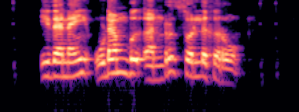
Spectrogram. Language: Tamil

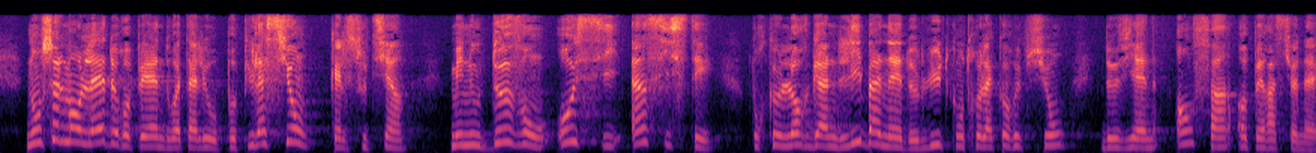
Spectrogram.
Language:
French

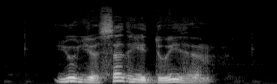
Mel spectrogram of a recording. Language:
Kabyle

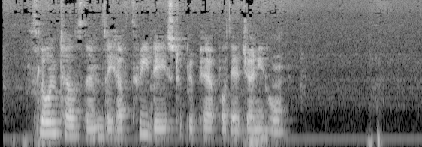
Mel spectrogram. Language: English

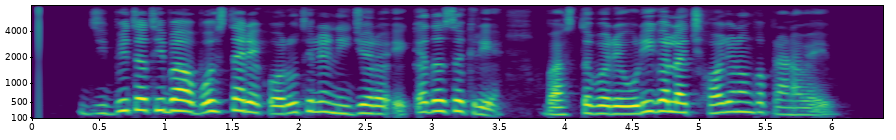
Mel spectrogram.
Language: Odia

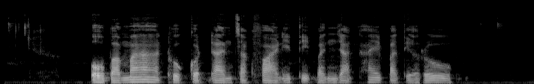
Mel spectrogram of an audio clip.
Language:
Thai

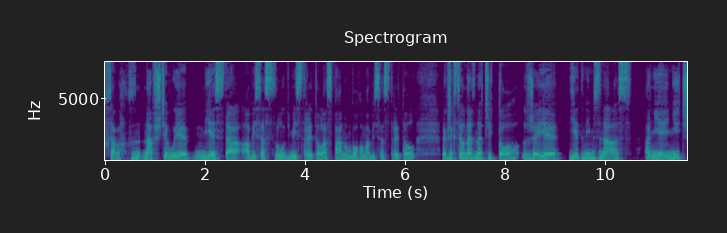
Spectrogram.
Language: Slovak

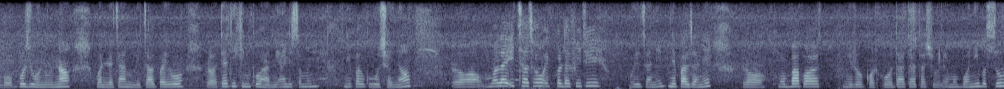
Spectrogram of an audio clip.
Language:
Nepali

